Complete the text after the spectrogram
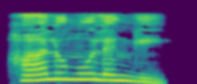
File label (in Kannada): "ಹಾಲುಮೂಲಂಗಿ", Kannada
